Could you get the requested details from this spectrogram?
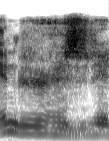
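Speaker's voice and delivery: put-on slurred speech. Show how a man slurred a word after more than ten in a row, imitating slurred speech. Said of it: "he slurred it".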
